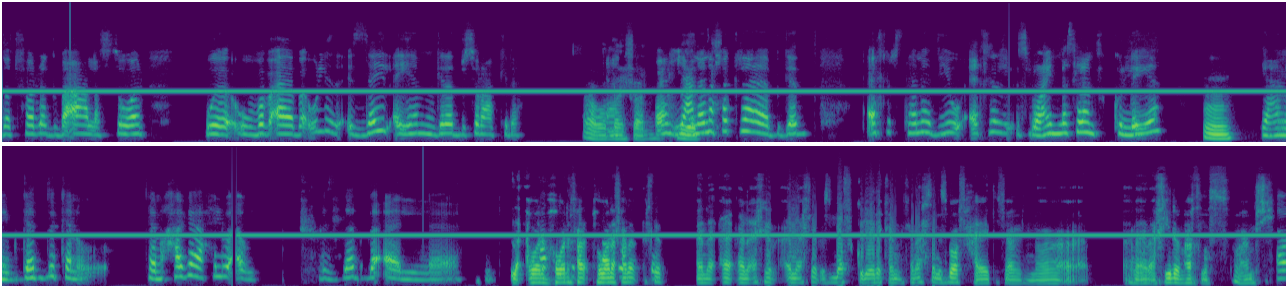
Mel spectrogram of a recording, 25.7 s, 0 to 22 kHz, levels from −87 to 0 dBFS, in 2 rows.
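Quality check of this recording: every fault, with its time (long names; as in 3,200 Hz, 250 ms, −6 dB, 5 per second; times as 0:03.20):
whistle 1,600 Hz −32 dBFS
0:00.68: click −10 dBFS
0:10.07: click −25 dBFS
0:15.14–0:15.18: drop-out 43 ms
0:17.05: click −17 dBFS
0:20.48–0:22.19: clipping −21.5 dBFS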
